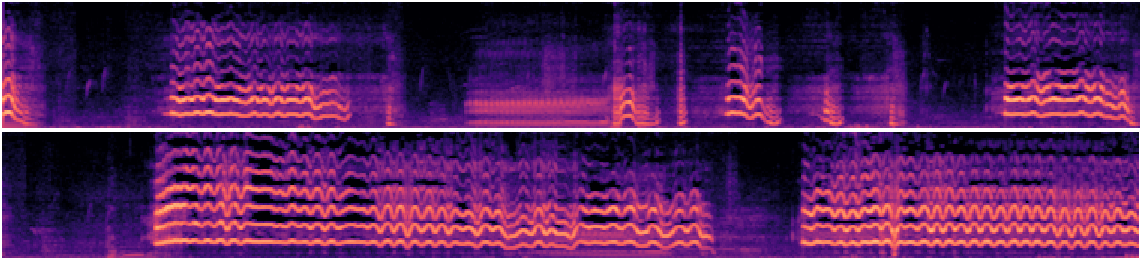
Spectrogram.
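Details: A female alpaca on a farm in County Kilkenny, Ireland, "sings" in repeated loud, high, quavering bleat-like bursts, the later ones long and trembling, with a person's voice heard briefly between the calls.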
